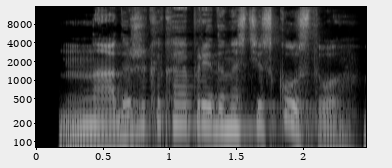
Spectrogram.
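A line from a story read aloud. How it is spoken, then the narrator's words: Sighing mother-in-law. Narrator (Russian): вздохнула свекровь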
